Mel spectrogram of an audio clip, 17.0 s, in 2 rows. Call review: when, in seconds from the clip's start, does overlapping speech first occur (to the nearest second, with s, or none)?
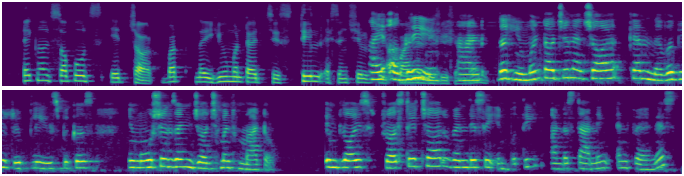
5 s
